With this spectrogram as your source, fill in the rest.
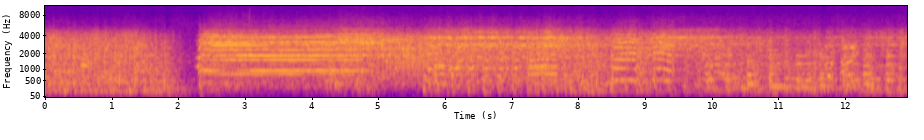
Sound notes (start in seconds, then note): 2.3 audience applauding; 6.6 upbeat swing music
